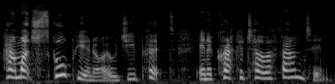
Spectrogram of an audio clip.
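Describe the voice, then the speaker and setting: A woman's voice: high voice, big pitch swings, moderate pace, fairly bright tone, pitched above the performer's own voice, exaggerated voice. A woman voicing a stern, fretful father who is a master craftsman, blustering and exclaiming as in a storybook. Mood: dismissive, challenging.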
